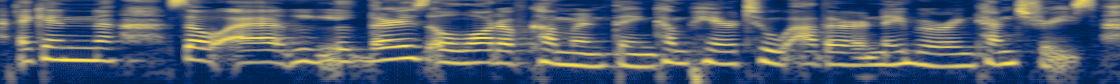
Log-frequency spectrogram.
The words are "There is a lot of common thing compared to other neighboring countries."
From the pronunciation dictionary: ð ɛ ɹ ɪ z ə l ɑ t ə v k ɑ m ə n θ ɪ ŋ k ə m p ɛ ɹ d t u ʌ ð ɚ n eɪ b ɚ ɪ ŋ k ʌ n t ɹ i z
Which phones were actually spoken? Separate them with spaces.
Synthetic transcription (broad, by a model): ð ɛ ɹ ɪ z ə l ɑ t ə v k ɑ m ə n θ ɪ ŋ k ə m p ɛ ɹ d t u ʌ ð ɚ n eɪ b ɚ ɪ ŋ k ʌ n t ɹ i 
